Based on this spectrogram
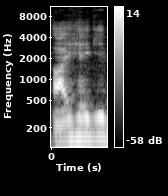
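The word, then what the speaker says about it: Ihagee: It's pronounced Ihagi Dresden, even though they put a J there.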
